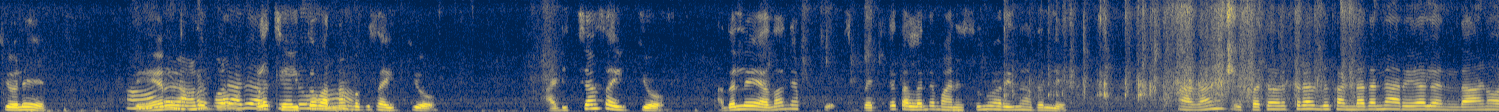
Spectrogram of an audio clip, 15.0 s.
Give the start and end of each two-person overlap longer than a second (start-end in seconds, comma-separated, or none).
1.4-3.5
